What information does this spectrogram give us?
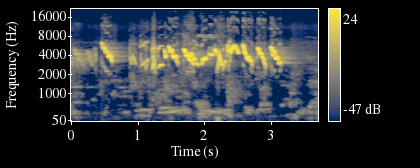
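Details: Yellow white-eye from Lombok making the 'ciak ciak' lure call: after a faint start, a continuous stream of sharp, high, zigzagging chirps, about four per second, fading at the close.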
